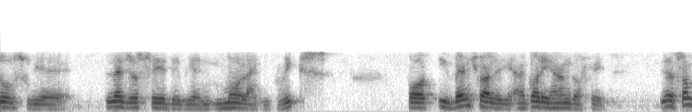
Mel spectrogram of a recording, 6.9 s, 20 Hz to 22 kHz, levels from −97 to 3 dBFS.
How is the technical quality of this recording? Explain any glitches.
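The technical quality is poor throughout, because of tandem speech coding. For the whole clip the speech sounds rough, muffled and warbly, which fits two low-rate speech codecs in a row, a GSM full-rate stage and then an AMR-NB stage, with a G.711 link between them. At each border the signal was decoded and then coded again, so the second coder had to model the first one's artefacts and added its own. On a spectrogram, nothing appears above 3.8 kHz, and the harmonics look smeared and blotchy. The waveform shows no dropouts or clicks.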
